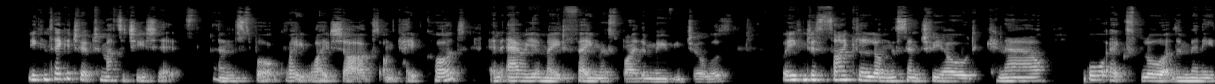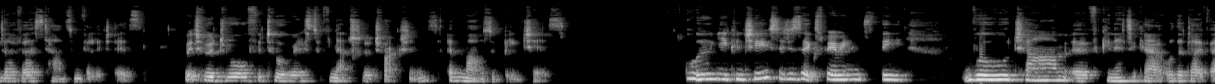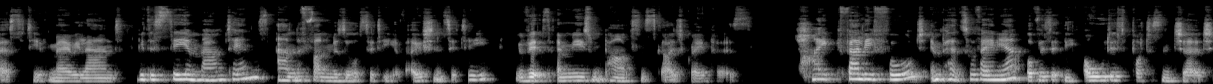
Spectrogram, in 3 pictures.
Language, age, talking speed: English, 40-59, 165 wpm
